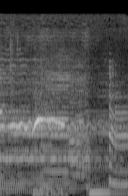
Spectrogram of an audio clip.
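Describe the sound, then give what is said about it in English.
A person whistles a few sustained, fairly bright notes, moderately loud, with the pitch holding mostly level before the sound shifts near the end. “Everybody whistle now. Get out! I can't whistle like that.”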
